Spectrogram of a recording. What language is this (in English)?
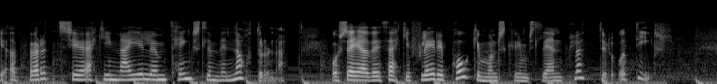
Icelandic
